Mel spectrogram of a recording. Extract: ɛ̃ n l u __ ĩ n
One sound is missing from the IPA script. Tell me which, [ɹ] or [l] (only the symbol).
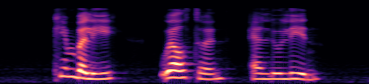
l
